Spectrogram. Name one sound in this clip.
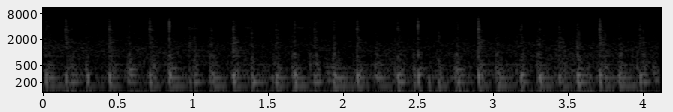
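Horses gallop, hooves pounding on dirt.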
